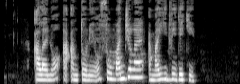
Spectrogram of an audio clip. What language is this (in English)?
Czech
